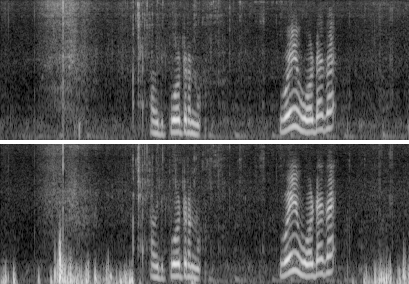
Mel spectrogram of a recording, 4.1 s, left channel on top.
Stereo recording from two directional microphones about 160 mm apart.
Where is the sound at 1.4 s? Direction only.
5° left (ahead or behind).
